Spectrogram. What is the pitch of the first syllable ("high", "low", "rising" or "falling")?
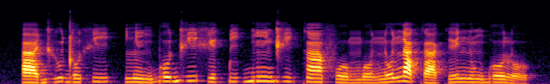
low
